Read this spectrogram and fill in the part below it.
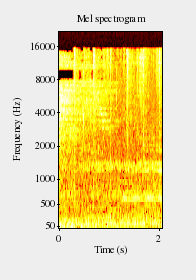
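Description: Footsteps run quickly across grass.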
